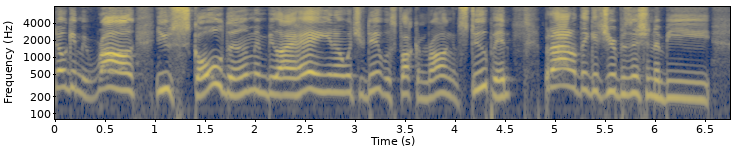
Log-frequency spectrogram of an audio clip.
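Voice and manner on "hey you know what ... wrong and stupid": ordinary talk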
